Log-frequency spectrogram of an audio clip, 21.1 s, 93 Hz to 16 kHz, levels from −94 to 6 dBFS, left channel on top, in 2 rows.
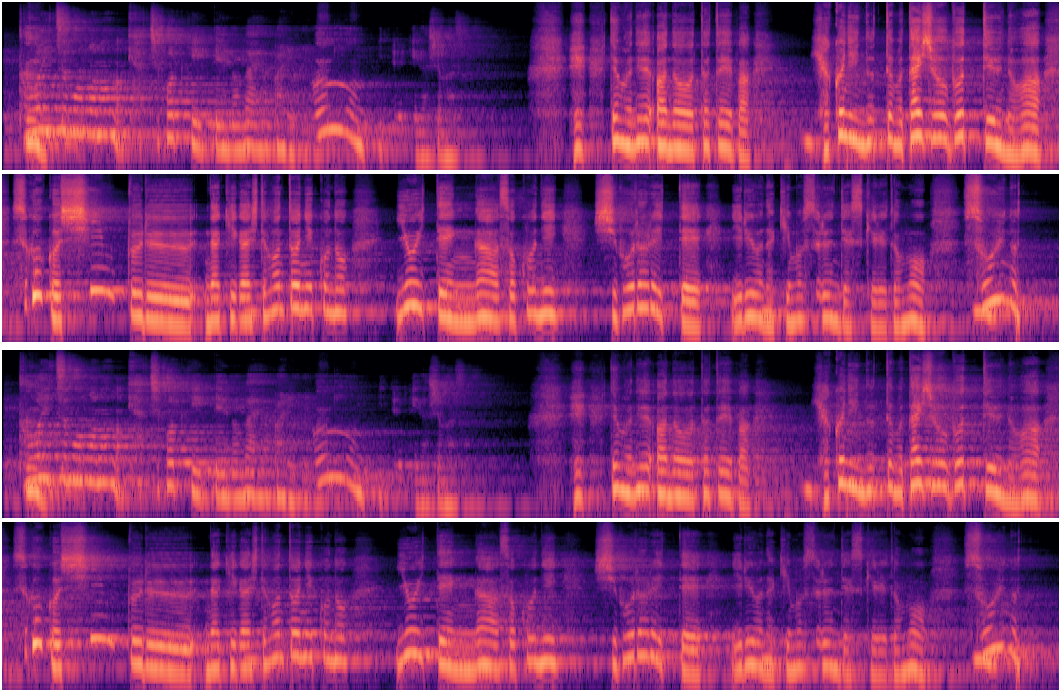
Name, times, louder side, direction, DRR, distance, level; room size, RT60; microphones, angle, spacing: voice 1, 0.2-3.2 4.1-4.6 8.0-8.2 13.0-13.1 18.1-18.3 20.3-20.5, equal, 5° left, 0 dB, 1.1 m, -27 dB
voice 2, 3.1-3.6 5.3-7.7 8.1-20.8, left 3 dB, 30° left, 14 dB, 0.5 m, -22 dB
26.5 x 13.5 x 8.8 m, 2.7 s
head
